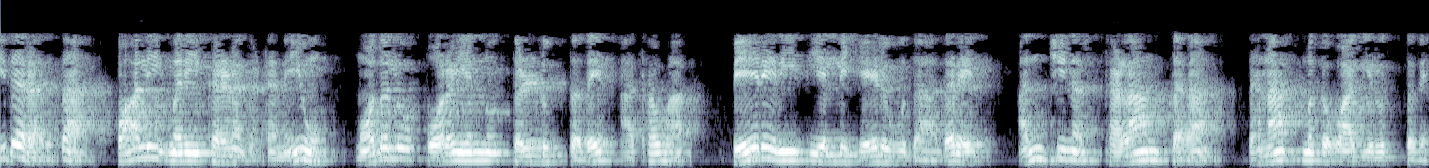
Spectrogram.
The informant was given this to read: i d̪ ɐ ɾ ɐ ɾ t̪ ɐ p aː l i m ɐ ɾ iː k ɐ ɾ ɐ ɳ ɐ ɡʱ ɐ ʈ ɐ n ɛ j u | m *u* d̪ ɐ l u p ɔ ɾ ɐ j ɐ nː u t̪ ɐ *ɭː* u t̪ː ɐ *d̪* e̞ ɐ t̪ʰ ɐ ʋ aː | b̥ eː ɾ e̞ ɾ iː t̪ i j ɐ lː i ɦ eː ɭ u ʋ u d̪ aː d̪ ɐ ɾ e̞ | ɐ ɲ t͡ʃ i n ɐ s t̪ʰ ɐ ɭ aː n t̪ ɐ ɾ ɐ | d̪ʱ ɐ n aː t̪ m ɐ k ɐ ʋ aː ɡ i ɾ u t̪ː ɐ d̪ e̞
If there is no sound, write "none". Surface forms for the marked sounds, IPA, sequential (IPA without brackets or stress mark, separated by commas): ɔ, ɭː, d̪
